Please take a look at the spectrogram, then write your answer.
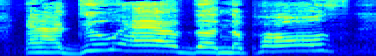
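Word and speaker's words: Nopales: And I do have the Nepales. I think I'm saying it right, but it's spelled N-O-P-A-L-E-S.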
